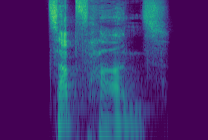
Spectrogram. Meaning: genitive singular of Zapfhahn
- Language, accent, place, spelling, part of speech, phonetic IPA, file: German, Germany, Berlin, Zapfhahns, noun, [ˈt͡sap͡fˌhaːns], De-Zapfhahns.ogg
